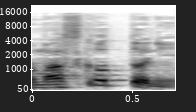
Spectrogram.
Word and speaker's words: mascot: で、最初のあのところが、お、みゃーの、ね、お、みゃー、何やっとんだな、あとえの間の、発音記号もあと絵がくっついたようなやつですね。でこれでマスコットマスコットっていう風に発音します。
